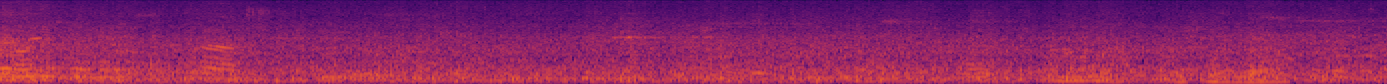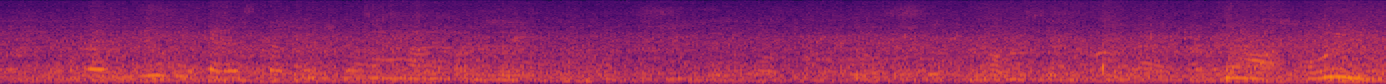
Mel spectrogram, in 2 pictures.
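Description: A crowd murmurs and talks quietly, echoing through a large hall.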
